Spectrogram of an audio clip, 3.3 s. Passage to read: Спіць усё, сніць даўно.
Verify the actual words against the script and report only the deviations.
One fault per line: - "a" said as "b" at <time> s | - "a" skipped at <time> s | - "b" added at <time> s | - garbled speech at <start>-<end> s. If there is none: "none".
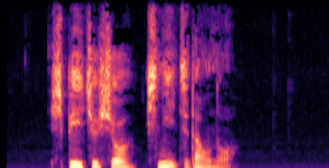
none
